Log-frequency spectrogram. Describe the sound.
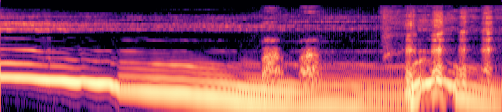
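Werewolf-style howls close out a rock song. A long, loud, harmonic cry slides steadily downward in pitch, and a shorter wavering howl that rises and falls follows it.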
